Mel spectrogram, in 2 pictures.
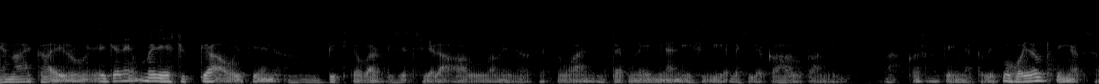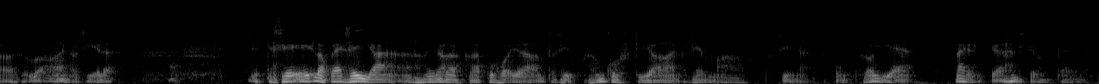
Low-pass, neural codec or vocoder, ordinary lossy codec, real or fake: none; vocoder, 22.05 kHz, 80 mel bands, Vocos; none; fake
